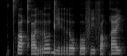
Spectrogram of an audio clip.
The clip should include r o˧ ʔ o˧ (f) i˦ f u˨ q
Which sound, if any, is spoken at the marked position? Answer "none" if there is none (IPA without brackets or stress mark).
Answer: f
